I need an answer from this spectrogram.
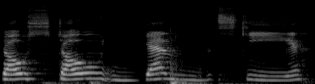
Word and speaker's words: Dostoyevsky: It's pronounced Dostoyevsky.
